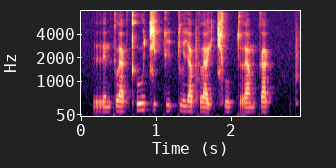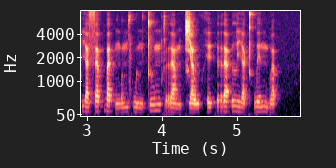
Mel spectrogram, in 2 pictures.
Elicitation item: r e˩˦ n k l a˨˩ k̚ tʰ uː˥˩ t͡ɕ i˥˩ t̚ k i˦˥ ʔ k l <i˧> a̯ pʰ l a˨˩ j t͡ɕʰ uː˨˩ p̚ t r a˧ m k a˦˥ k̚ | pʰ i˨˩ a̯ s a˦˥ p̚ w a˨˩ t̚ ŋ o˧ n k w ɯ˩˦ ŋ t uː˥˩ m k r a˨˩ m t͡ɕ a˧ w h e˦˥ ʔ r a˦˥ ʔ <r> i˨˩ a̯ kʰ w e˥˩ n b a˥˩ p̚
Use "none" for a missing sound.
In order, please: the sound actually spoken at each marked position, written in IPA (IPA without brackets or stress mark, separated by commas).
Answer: i˧, l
